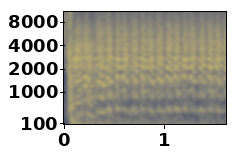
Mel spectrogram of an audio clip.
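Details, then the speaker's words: 1967 Chevy C20 pickup, sitting 10-12 years, first crank attempt after fueling: fast starter whirring with even cranking pulses but the engine never fires; crank no start, spark to be checked. "no gallop though. You hear that? Oh, that's. You think we got spark? Let's check and see if we got spark."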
